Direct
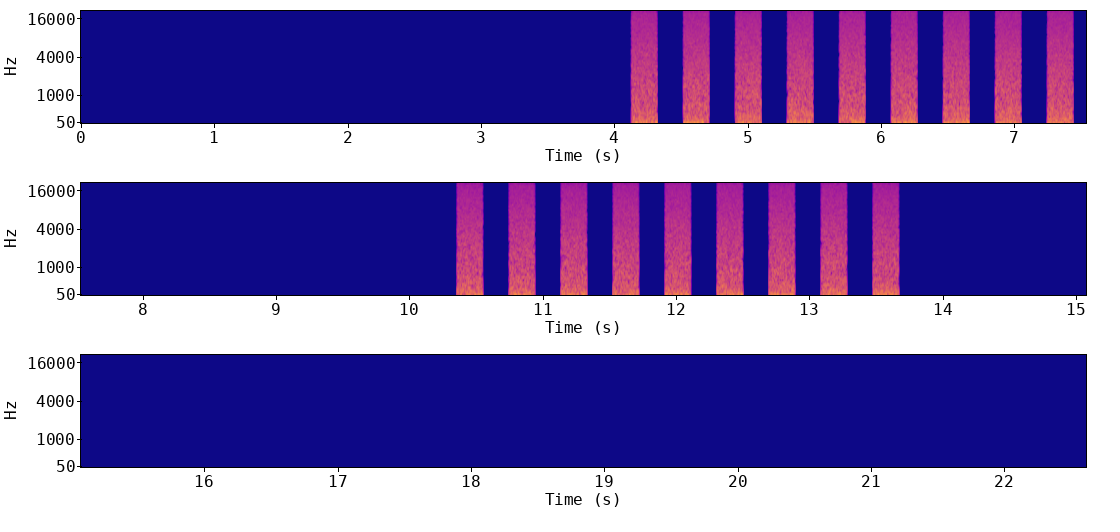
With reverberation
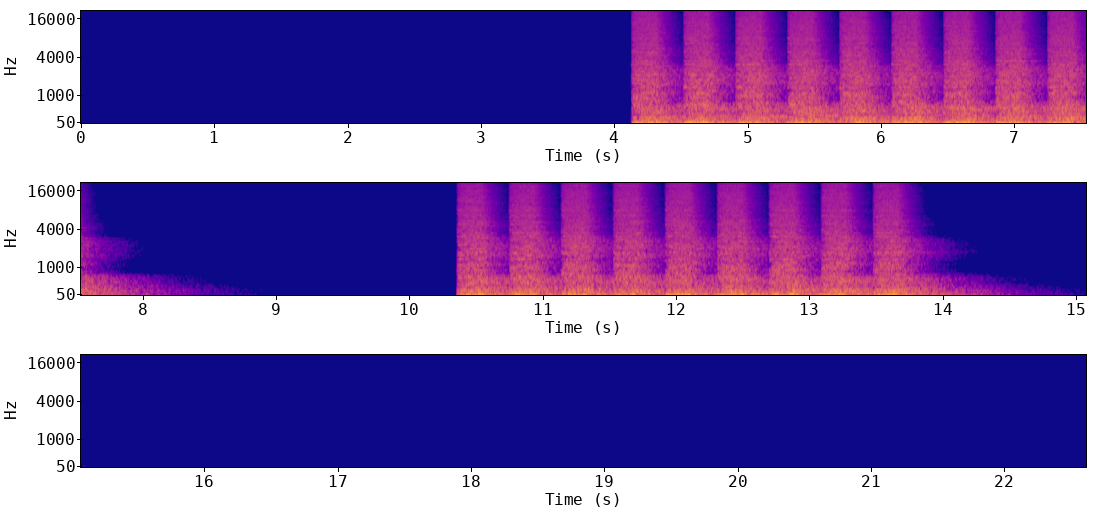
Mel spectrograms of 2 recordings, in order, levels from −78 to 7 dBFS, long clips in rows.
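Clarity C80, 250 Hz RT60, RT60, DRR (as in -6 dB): 5.5 dB, 1.6 s, 1.1 s, -8.0 dB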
